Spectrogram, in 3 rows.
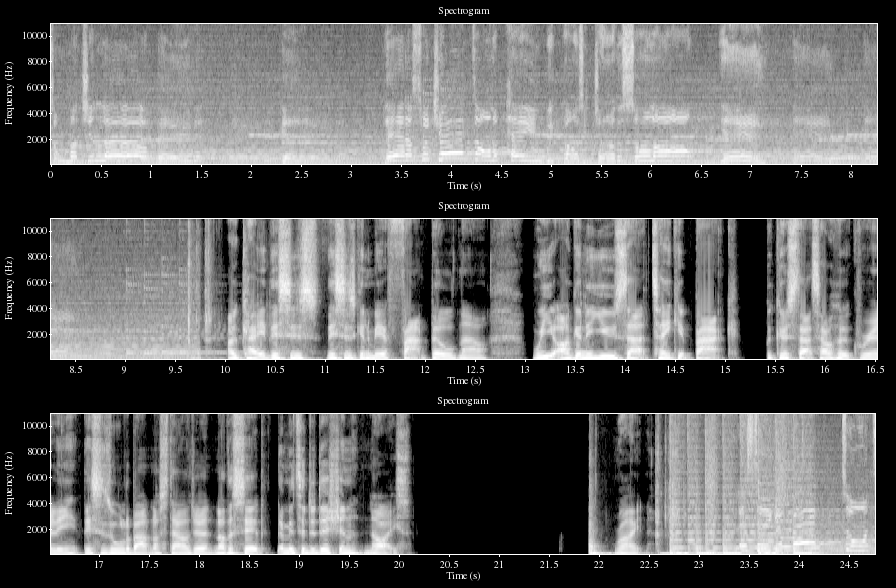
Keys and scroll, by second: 9.7 space, 22.7 space.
